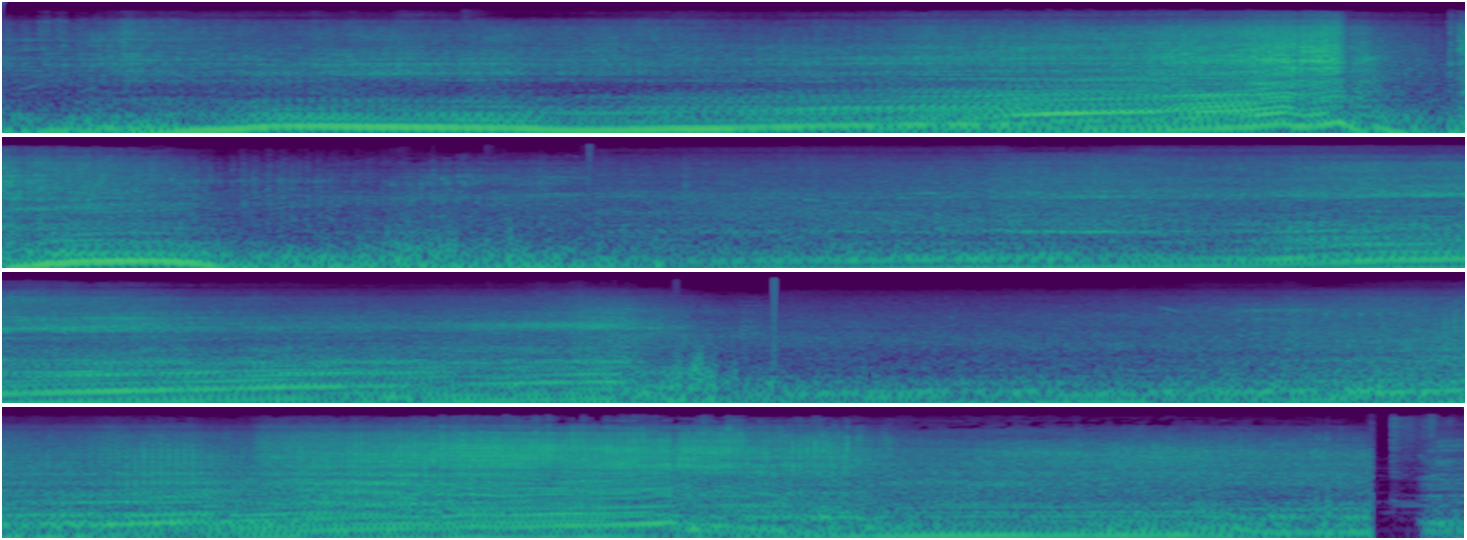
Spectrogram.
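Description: A car engine accelerating hard, its pitch climbing for several seconds and then dropping at each gear change, repeated several times over road and wind noise.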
